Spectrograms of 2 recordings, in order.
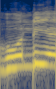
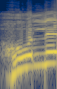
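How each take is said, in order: First: The final e is sounded as ee. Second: The final e is sounded as ay. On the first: "या होली ऐसे नहीं पढ़ रहे हैं" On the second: "होले नहीं पढ़ रहे हैं"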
